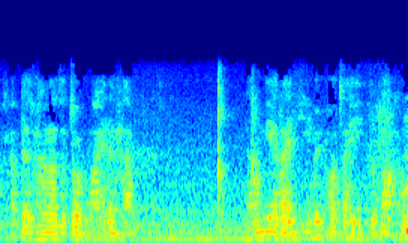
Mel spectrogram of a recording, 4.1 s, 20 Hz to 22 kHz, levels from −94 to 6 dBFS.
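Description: No technical faults are audible.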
